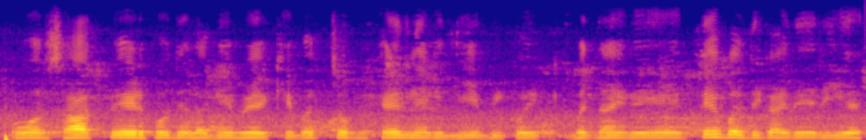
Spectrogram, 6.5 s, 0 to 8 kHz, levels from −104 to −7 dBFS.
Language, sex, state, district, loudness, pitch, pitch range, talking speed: Hindi, male, Rajasthan, Bikaner, -20 LUFS, 150 Hz, 150-155 Hz, 220 wpm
